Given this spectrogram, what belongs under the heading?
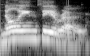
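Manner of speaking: sing-song bingo number calls, rising then falling; bingo caller. Acted. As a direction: call each number like a bingo hall host.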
